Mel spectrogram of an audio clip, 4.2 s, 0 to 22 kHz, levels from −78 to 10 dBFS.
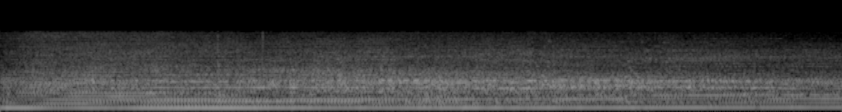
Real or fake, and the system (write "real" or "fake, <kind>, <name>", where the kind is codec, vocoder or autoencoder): fake, codec, SNAC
